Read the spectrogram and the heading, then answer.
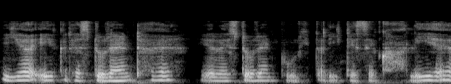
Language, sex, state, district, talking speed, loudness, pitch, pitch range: Hindi, female, Haryana, Jhajjar, 145 wpm, -18 LUFS, 190 Hz, 170-195 Hz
